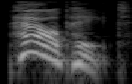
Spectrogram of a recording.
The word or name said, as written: palpate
